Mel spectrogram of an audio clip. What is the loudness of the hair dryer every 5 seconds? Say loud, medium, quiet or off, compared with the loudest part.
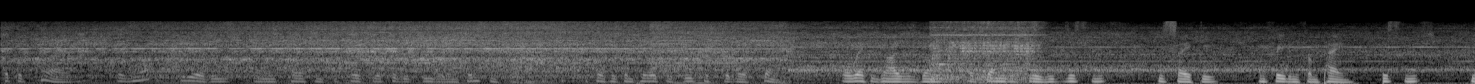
loud, loud, medium.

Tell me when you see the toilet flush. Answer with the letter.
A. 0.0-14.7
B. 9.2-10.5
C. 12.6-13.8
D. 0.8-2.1
B.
